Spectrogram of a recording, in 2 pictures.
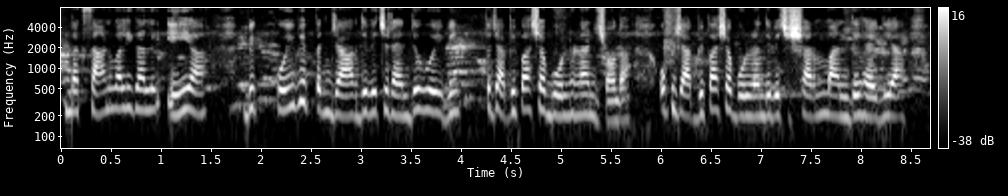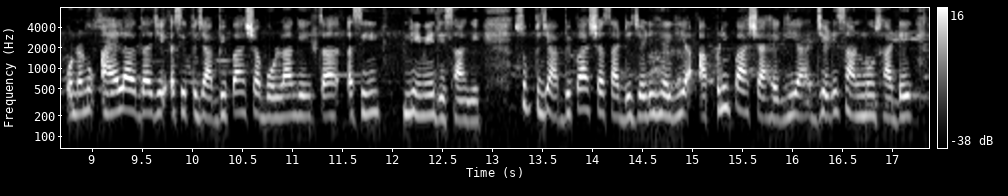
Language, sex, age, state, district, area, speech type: Punjabi, female, 18-30, Punjab, Bathinda, rural, spontaneous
